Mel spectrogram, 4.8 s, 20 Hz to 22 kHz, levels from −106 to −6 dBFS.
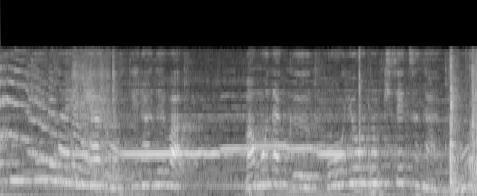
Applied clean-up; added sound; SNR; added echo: none; Squeak; 6 dB; reverberation time 0.9 s.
